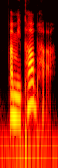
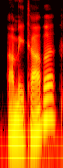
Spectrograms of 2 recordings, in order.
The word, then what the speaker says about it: Amitabha: of a single name, Amitabha. Right. Xu Feng contrasts two different ways to pronounce just the very first letter, the A. Yeah, you can pronounce it as ah, or you can pronounce it as a.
